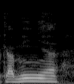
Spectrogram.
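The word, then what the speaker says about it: Caminha: en la plaza de Camiña. Ya me vais ya me vais a perdonar si, reitero, pronuncio mal el nombre. Eh, era, recuerdo perfectamente que se escribía caminja, pero yo creo que se pronunciaba camiña, ¿no?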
